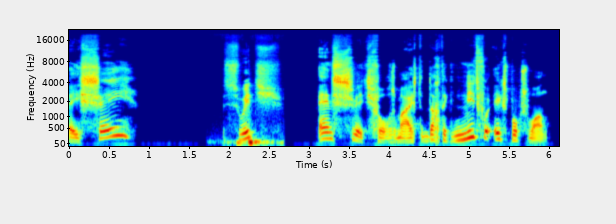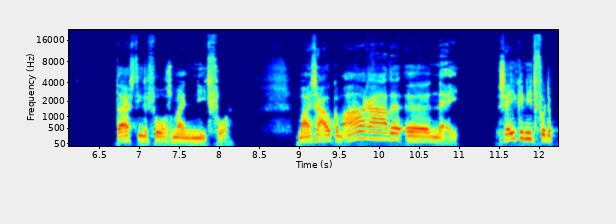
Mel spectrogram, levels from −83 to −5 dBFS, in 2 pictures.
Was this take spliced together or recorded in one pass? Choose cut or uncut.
uncut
